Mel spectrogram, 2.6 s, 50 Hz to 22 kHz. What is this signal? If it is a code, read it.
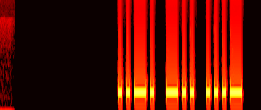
Morse code, heard as a keyed tone, about 30 wpm, 700 Hz. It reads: FDV
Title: USA Call Sign Postfixes - 3 Letters 30wpm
